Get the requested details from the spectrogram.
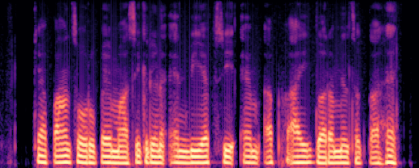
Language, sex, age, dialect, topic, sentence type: Hindi, male, 25-30, Garhwali, banking, question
